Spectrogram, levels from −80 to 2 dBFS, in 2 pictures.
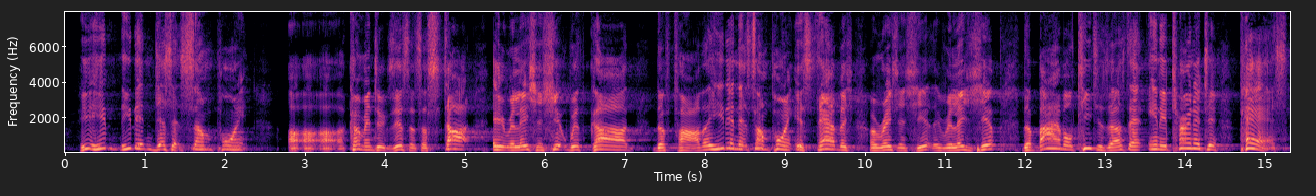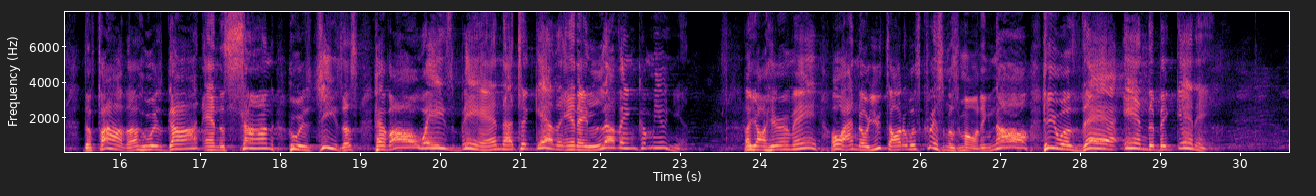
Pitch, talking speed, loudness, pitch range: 215 Hz, 155 wpm, -19 LUFS, 185-250 Hz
